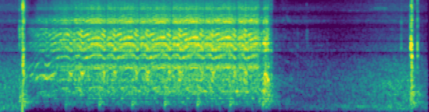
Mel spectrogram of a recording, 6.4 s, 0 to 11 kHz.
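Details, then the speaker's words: 1980 or 1981 Ford 2600 gasoline tractor with a replacement starter, after a carburetor rebuild and temporary fuel tank: a quick, even starter whir for about four seconds with no grinding or clicking. The starter is healthy. "starter sounds much better than the old one so uh well i guess when you replace everything on the tractor it uh it runs"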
